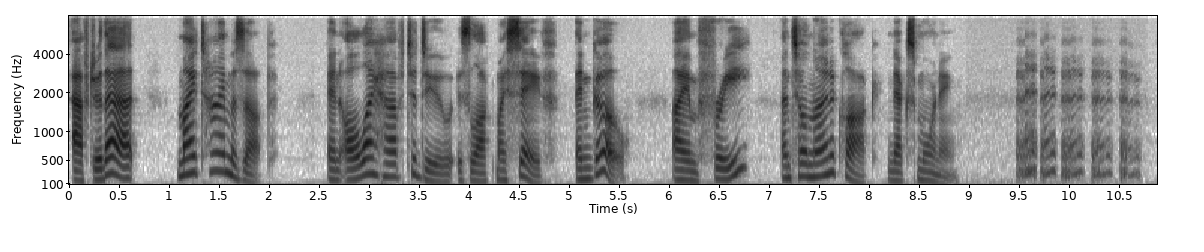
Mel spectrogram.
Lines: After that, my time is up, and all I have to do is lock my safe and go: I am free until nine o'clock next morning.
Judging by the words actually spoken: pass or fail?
pass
